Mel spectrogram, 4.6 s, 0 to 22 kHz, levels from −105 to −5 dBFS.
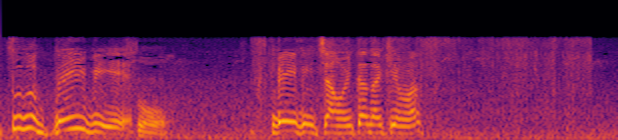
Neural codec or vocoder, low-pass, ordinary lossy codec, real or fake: none; 7.2 kHz; none; real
